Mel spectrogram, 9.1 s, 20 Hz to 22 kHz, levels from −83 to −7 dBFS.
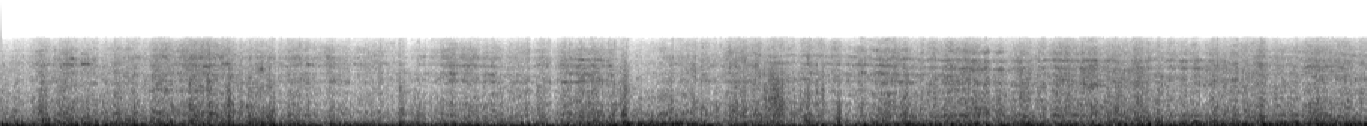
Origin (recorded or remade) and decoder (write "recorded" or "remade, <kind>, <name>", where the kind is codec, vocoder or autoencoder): remade, autoencoder, DAC-VAE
